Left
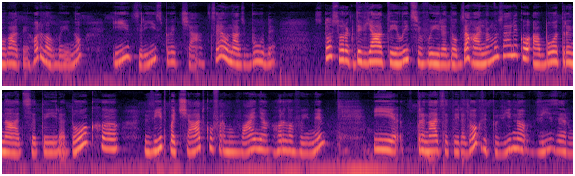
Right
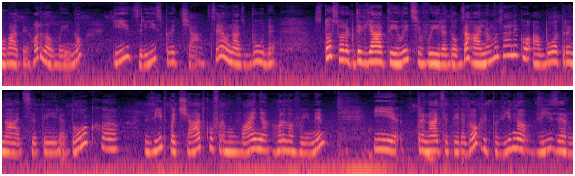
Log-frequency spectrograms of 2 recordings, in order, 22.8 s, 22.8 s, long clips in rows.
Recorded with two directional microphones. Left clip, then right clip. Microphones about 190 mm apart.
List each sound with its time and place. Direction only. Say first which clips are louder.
0.0 s speech: right 4 dB; 10° left (ahead or behind)
6.4 s speech: right 4 dB; 5° left (ahead or behind)
18.9 s speech: right 2 dB; 30° left (ahead or behind); by 22.7 s centre (ahead or behind)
